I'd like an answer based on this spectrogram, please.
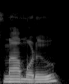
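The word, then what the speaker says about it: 守: The kanji for protection or to protect, which is this one, which is Mamoru, and the kanji for earth, as in planetary earth or as in space.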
